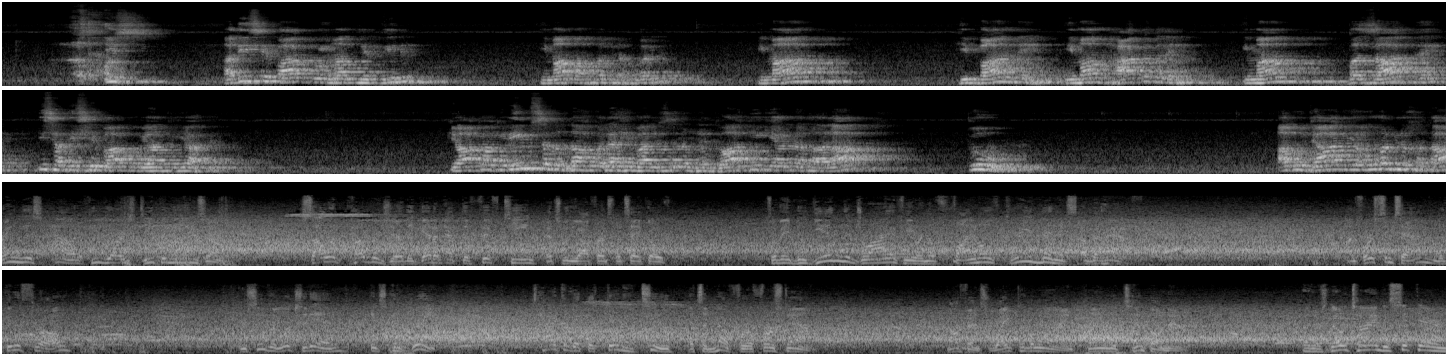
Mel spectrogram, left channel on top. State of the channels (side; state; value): both; different; correlation 0.00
